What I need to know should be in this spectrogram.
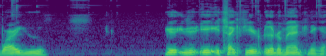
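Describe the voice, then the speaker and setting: A medium-pitched man talks at a fairly quick pace in a very clean recording with a silent background. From US West Coast, Los Angeles. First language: Spanish. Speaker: political commentator. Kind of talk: casual opinion monologue. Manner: animated.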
